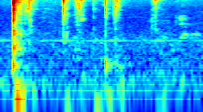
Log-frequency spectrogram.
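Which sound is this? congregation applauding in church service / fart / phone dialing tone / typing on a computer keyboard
typing on a computer keyboard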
